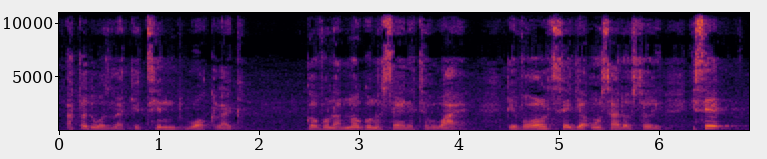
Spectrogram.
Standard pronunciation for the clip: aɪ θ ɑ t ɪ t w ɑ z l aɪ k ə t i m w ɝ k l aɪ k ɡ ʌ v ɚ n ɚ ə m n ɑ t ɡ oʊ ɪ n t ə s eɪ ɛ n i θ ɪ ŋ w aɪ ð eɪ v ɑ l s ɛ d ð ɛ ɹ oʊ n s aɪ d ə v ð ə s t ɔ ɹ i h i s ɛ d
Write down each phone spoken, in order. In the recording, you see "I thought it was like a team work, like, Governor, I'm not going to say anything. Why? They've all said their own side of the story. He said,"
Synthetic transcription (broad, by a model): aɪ t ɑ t ɪ t w ɑ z l aɪ k ə t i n w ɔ k l aɪ k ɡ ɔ v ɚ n ə m n ɑ t ɡ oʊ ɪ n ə s eɪ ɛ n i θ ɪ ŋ w aɪ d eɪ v ɑ l s ɛ d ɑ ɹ oʊ n s aɪ d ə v s t ɔ ɹ i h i s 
